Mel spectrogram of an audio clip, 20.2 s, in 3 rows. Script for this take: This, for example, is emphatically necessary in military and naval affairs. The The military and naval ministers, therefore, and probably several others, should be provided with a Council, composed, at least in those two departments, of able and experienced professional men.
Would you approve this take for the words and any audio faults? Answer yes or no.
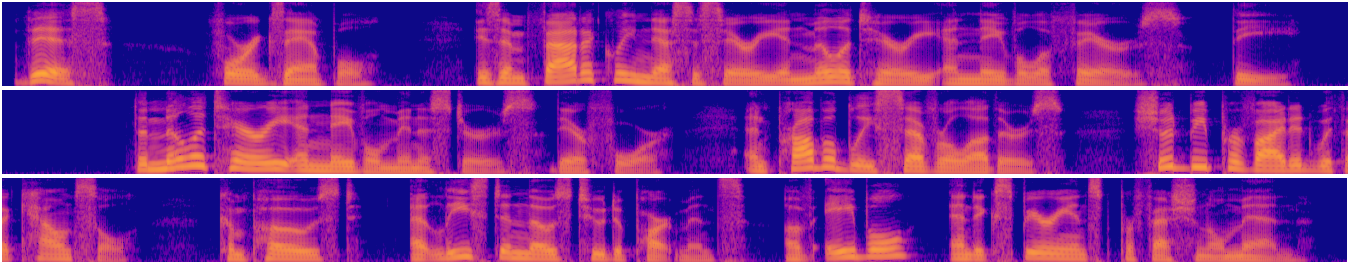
yes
